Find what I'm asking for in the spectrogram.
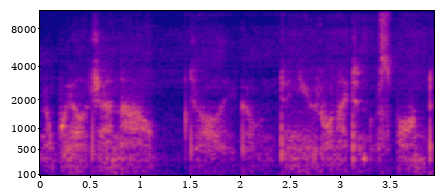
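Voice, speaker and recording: A whisper comes at a fairly slow pace, with noticeable background noise behind it. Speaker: ASMR creator. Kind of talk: ASMR book reading for sleep. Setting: quiet room with candle. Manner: soft-spoken.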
